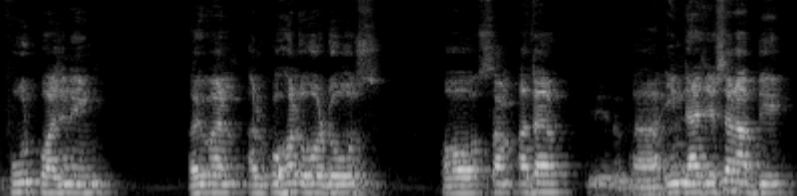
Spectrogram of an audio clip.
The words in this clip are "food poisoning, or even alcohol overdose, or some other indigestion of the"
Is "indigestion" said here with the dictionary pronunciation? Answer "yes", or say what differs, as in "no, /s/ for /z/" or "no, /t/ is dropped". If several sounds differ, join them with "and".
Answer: no, /tʃ/ is dropped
